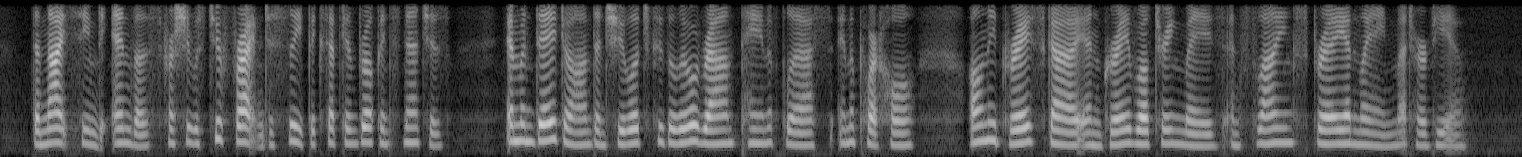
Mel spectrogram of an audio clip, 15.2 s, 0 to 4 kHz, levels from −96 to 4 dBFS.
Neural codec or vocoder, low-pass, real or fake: codec, 16 kHz, 0.5 kbps, FunCodec, trained on Chinese and English, 25 frames a second; 3.6 kHz; fake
